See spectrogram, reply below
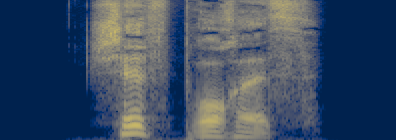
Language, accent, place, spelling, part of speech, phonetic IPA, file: German, Germany, Berlin, Schiffbruches, noun, [ˈʃɪfˌbʁʊxəs], De-Schiffbruches.ogg
- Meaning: genitive singular of Schiffbruch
